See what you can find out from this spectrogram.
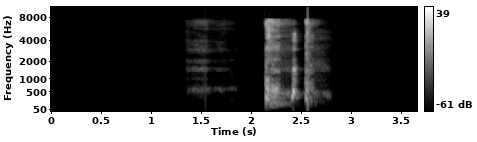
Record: cough_length: 3.7 s
cough_amplitude: 27029
cough_signal_mean_std_ratio: 0.2
survey_phase: beta (2021-08-13 to 2022-03-07)
age: 65+
gender: Female
wearing_mask: 'No'
symptom_cough_any: true
symptom_runny_or_blocked_nose: true
symptom_fatigue: true
symptom_headache: true
symptom_change_to_sense_of_smell_or_taste: true
smoker_status: Never smoked
respiratory_condition_asthma: false
respiratory_condition_other: false
recruitment_source: Test and Trace
submission_delay: 1 day
covid_test_result: Positive
covid_test_method: RT-qPCR
covid_ct_value: 14.2
covid_ct_gene: S gene
covid_ct_mean: 14.6
covid_viral_load: 16000000 copies/ml
covid_viral_load_category: High viral load (>1M copies/ml)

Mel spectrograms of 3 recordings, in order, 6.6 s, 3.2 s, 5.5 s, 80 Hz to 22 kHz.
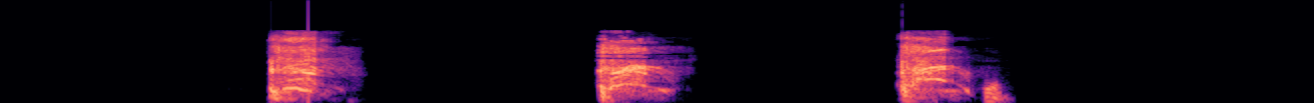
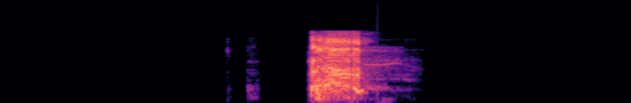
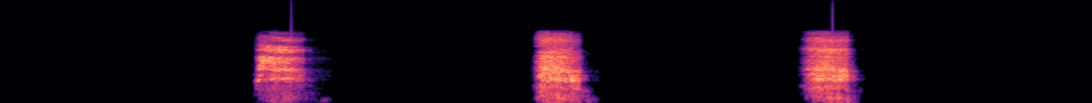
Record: three_cough_length: 6.6 s
three_cough_amplitude: 32768
three_cough_signal_mean_std_ratio: 0.29
cough_length: 3.2 s
cough_amplitude: 29183
cough_signal_mean_std_ratio: 0.23
exhalation_length: 5.5 s
exhalation_amplitude: 32768
exhalation_signal_mean_std_ratio: 0.27
survey_phase: beta (2021-08-13 to 2022-03-07)
age: 45-64
gender: Male
wearing_mask: 'No'
symptom_cough_any: true
symptom_onset: 3 days
smoker_status: Never smoked
respiratory_condition_asthma: false
respiratory_condition_other: false
recruitment_source: Test and Trace
submission_delay: 1 day
covid_test_result: Positive
covid_test_method: RT-qPCR
covid_ct_value: 31.6
covid_ct_gene: ORF1ab gene
covid_ct_mean: 32.4
covid_viral_load: 24 copies/ml
covid_viral_load_category: Minimal viral load (< 10K copies/ml)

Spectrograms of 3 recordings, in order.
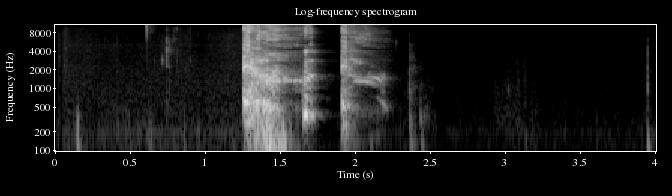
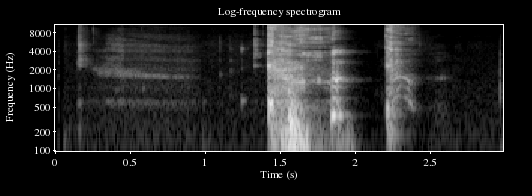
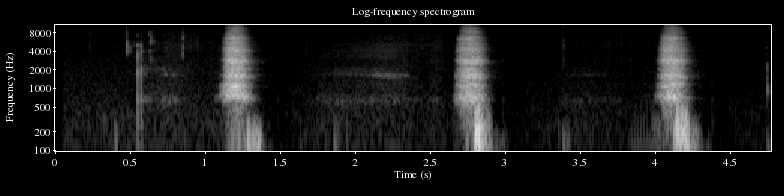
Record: cough_length: 4.0 s
cough_amplitude: 32682
cough_signal_mean_std_ratio: 0.25
three_cough_length: 3.0 s
three_cough_amplitude: 32474
three_cough_signal_mean_std_ratio: 0.29
exhalation_length: 4.8 s
exhalation_amplitude: 20062
exhalation_signal_mean_std_ratio: 0.25
survey_phase: beta (2021-08-13 to 2022-03-07)
age: 45-64
gender: Female
wearing_mask: 'No'
symptom_cough_any: true
symptom_runny_or_blocked_nose: true
symptom_other: true
symptom_onset: 7 days
smoker_status: Never smoked
respiratory_condition_asthma: false
respiratory_condition_other: false
recruitment_source: REACT
submission_delay: 1 day
covid_test_result: Negative
covid_test_method: RT-qPCR
influenza_a_test_result: Unknown/Void
influenza_b_test_result: Unknown/Void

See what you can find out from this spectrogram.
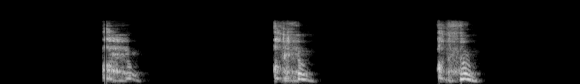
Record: three_cough_length: 5.8 s
three_cough_amplitude: 28367
three_cough_signal_mean_std_ratio: 0.32
survey_phase: beta (2021-08-13 to 2022-03-07)
age: 18-44
gender: Female
wearing_mask: 'No'
symptom_cough_any: true
symptom_change_to_sense_of_smell_or_taste: true
symptom_onset: 1 day
smoker_status: Never smoked
respiratory_condition_asthma: false
respiratory_condition_other: false
recruitment_source: Test and Trace
submission_delay: 1 day
covid_test_result: Negative
covid_test_method: RT-qPCR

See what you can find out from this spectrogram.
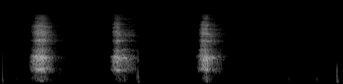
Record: exhalation_length: 3.4 s
exhalation_amplitude: 10318
exhalation_signal_mean_std_ratio: 0.3
survey_phase: beta (2021-08-13 to 2022-03-07)
age: 65+
gender: Female
wearing_mask: 'No'
symptom_runny_or_blocked_nose: true
smoker_status: Never smoked
respiratory_condition_asthma: true
respiratory_condition_other: false
recruitment_source: REACT
submission_delay: 2 days
covid_test_result: Negative
covid_test_method: RT-qPCR
influenza_a_test_result: Negative
influenza_b_test_result: Negative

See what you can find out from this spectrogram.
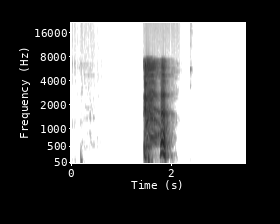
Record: cough_length: 3.5 s
cough_amplitude: 6438
cough_signal_mean_std_ratio: 0.22
survey_phase: beta (2021-08-13 to 2022-03-07)
age: 65+
gender: Male
wearing_mask: 'No'
symptom_diarrhoea: true
symptom_fatigue: true
symptom_onset: 12 days
smoker_status: Never smoked
respiratory_condition_asthma: false
respiratory_condition_other: false
recruitment_source: REACT
submission_delay: 3 days
covid_test_result: Negative
covid_test_method: RT-qPCR
influenza_a_test_result: Negative
influenza_b_test_result: Negative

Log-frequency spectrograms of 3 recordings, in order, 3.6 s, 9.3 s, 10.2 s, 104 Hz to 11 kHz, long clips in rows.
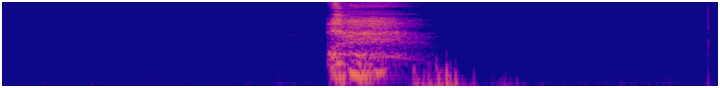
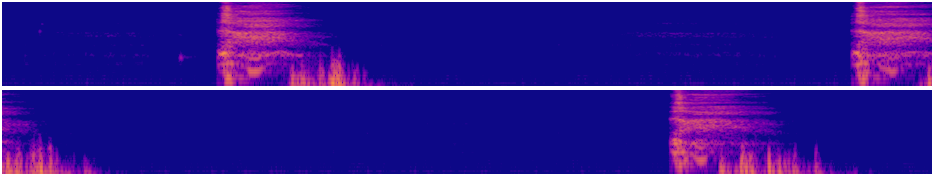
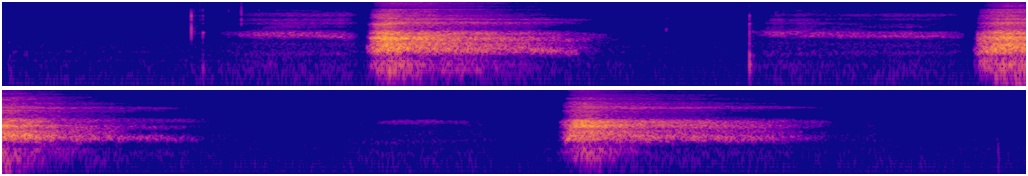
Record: cough_length: 3.6 s
cough_amplitude: 6197
cough_signal_mean_std_ratio: 0.31
three_cough_length: 9.3 s
three_cough_amplitude: 7754
three_cough_signal_mean_std_ratio: 0.38
exhalation_length: 10.2 s
exhalation_amplitude: 17899
exhalation_signal_mean_std_ratio: 0.35
survey_phase: alpha (2021-03-01 to 2021-08-12)
age: 18-44
gender: Female
wearing_mask: 'No'
symptom_none: true
smoker_status: Ex-smoker
respiratory_condition_asthma: false
respiratory_condition_other: false
recruitment_source: REACT
submission_delay: 2 days
covid_test_result: Negative
covid_test_method: RT-qPCR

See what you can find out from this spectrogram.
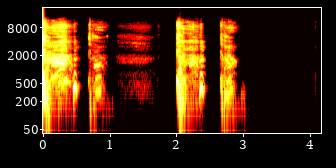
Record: cough_length: 4.2 s
cough_amplitude: 32768
cough_signal_mean_std_ratio: 0.37
survey_phase: alpha (2021-03-01 to 2021-08-12)
age: 45-64
gender: Female
wearing_mask: 'No'
symptom_cough_any: true
symptom_shortness_of_breath: true
symptom_headache: true
symptom_onset: 8 days
smoker_status: Current smoker (11 or more cigarettes per day)
respiratory_condition_asthma: false
respiratory_condition_other: false
recruitment_source: Test and Trace
submission_delay: 2 days
covid_test_result: Positive
covid_test_method: RT-qPCR
covid_ct_value: 14.9
covid_ct_gene: N gene
covid_ct_mean: 14.9
covid_viral_load: 13000000 copies/ml
covid_viral_load_category: High viral load (>1M copies/ml)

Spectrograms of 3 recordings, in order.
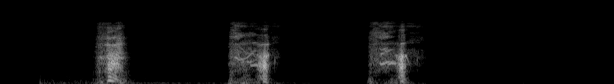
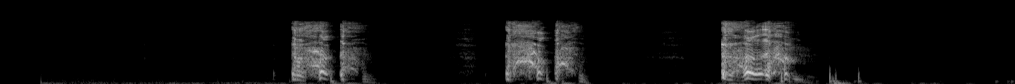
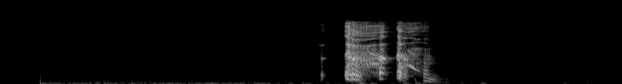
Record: exhalation_length: 6.1 s
exhalation_amplitude: 13455
exhalation_signal_mean_std_ratio: 0.26
three_cough_length: 10.2 s
three_cough_amplitude: 17390
three_cough_signal_mean_std_ratio: 0.33
cough_length: 6.2 s
cough_amplitude: 18966
cough_signal_mean_std_ratio: 0.24
survey_phase: alpha (2021-03-01 to 2021-08-12)
age: 45-64
gender: Male
wearing_mask: 'No'
symptom_none: true
symptom_cough_any: true
smoker_status: Never smoked
respiratory_condition_asthma: false
respiratory_condition_other: false
recruitment_source: Test and Trace
submission_delay: 0 days
covid_test_result: Negative
covid_test_method: LFT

